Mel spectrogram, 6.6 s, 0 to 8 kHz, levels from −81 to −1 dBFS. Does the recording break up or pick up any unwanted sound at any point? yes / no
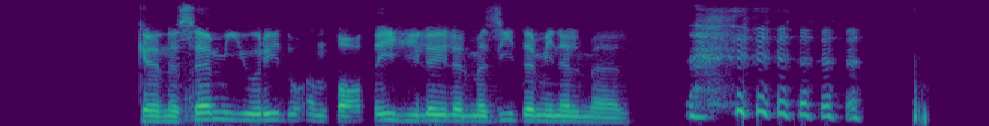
yes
